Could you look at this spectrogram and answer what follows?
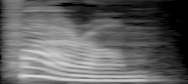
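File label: "firearm", British English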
